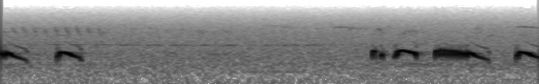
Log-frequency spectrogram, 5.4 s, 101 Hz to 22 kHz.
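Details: Male spotted dove calling in the 'kuk 1 mersik' style. The clip opens on two falling coos, then a pause. A phrase follows: a quick double note, an arched coo, a long trilled coo and a final dropping coo. The background is calm.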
